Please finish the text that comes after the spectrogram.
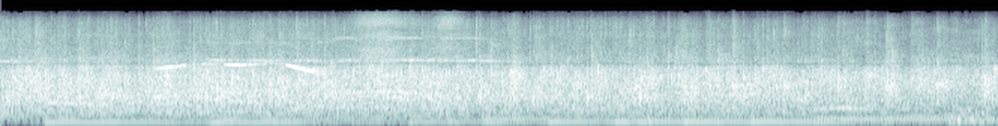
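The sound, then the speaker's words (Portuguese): A church audience breaks into loud, sustained applause for Jesus, dense clapping filling the whole stretch at a steady level, with a low sustained organ or keyboard tone underneath and faint crowd voices. “Aplauda ele bem forte.”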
